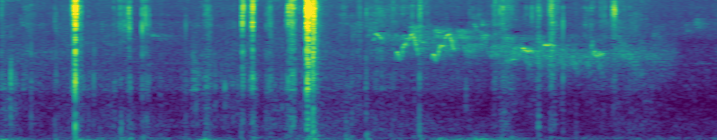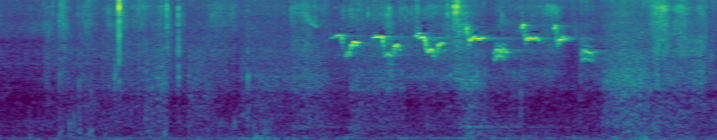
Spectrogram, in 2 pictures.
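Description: Small songbirds chirping in short quick phrases, about three seconds in and again about eight seconds in. A few sharp clicks in the first couple of seconds are louder than the birds.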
